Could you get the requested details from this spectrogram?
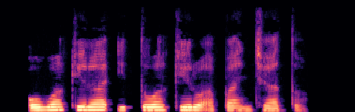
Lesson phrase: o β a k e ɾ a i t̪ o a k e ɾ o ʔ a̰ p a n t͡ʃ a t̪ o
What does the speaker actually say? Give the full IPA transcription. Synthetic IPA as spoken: o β a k e ɾ a i t̪ o a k e ɾ o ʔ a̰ p a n t͡ʃ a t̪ o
